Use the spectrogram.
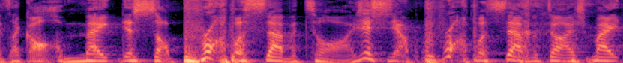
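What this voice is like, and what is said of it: English accent that sounds Australian. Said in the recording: “the Englishman that sounds Australian.”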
